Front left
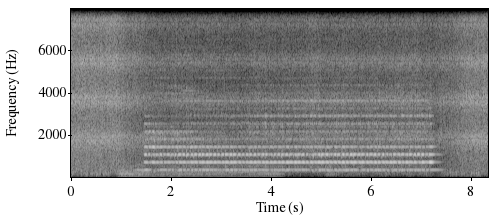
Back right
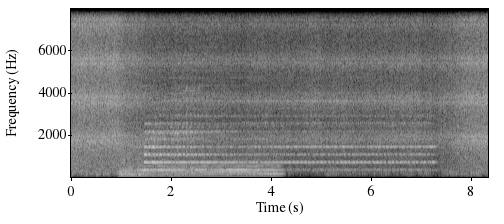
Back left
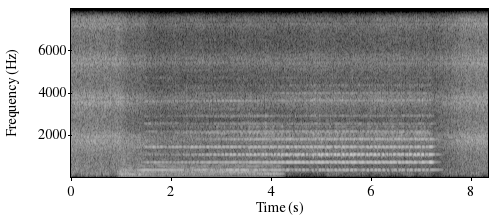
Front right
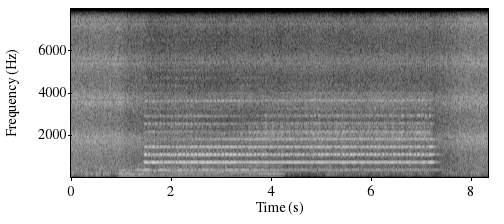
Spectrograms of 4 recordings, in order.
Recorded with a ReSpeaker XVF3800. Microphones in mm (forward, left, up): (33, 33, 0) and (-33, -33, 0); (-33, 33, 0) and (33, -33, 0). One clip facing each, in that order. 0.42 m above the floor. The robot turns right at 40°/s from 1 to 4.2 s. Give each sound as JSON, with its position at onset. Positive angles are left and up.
{"t": 1.4, "sound": "a violin", "azimuth_deg": -50, "distance_m": 1.3}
